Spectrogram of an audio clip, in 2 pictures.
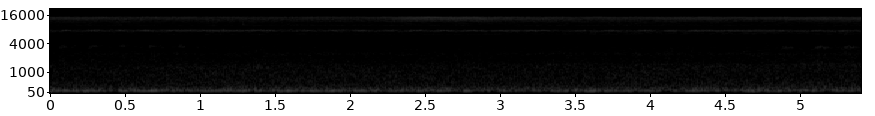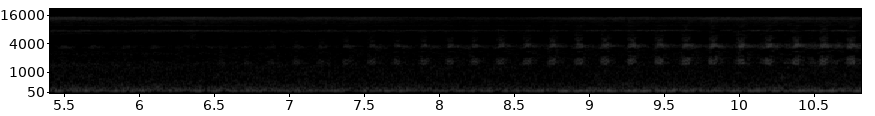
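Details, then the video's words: Night-time frog in a rice paddy: a fast, regular train of rattling croak pulses runs through the second half, set against a constant high-pitched insect drone and a deep background rumble. "田んぼのカエル "Croaking frog in rice paddy at night""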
